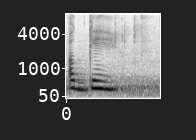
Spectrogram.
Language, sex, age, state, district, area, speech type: Dogri, female, 18-30, Jammu and Kashmir, Reasi, rural, read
